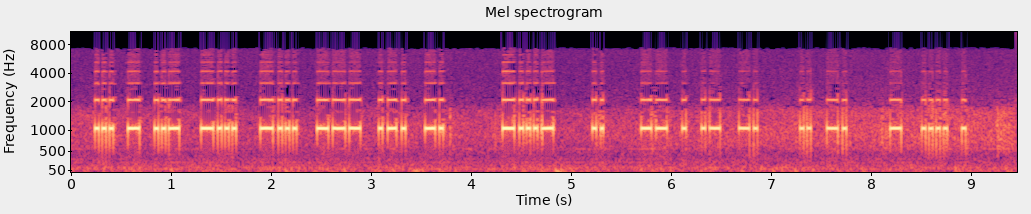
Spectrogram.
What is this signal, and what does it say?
Morse code, heard as a keyed tone, about 32 wpm, spaced as for 26 wpm, 1040 Hz. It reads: STUBBORN <BT> I MEAN IN THE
